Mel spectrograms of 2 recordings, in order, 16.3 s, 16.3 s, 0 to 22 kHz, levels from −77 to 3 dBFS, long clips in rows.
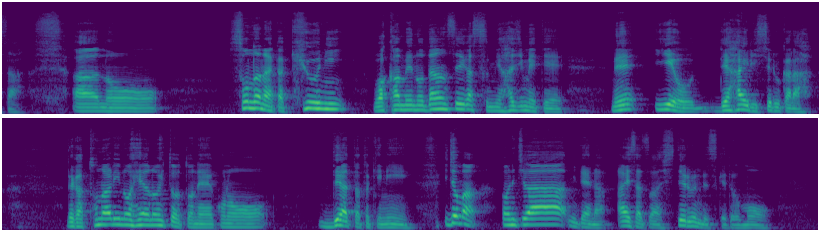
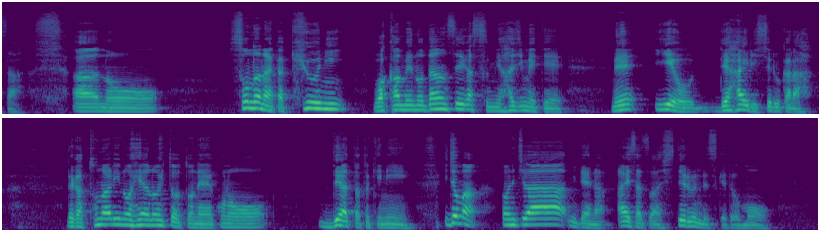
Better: neither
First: none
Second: none

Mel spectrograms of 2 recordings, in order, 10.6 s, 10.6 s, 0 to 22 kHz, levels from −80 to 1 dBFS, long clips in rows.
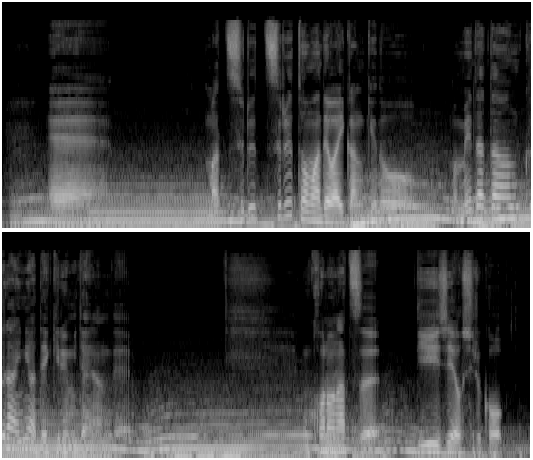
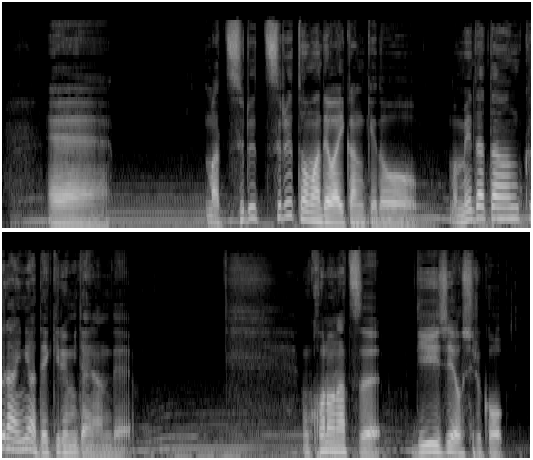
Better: second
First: low rumble; loud; throughout; 7 dB below the speech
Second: low rumble; faint; throughout; 25 dB below the speech

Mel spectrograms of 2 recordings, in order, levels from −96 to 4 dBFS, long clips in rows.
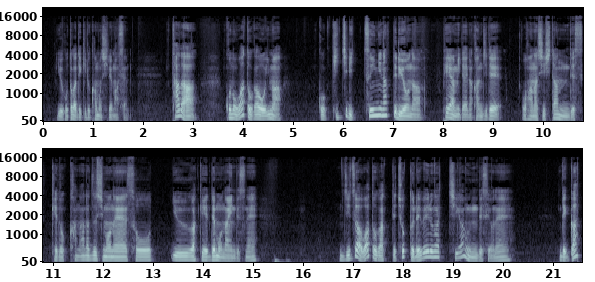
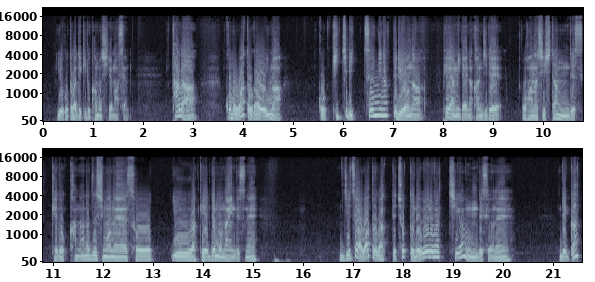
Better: first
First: none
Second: distortion; heavy; 6 dB below the speech

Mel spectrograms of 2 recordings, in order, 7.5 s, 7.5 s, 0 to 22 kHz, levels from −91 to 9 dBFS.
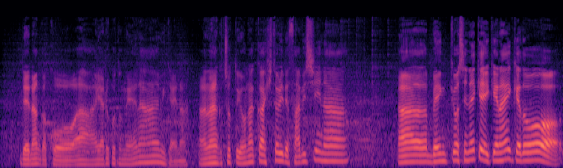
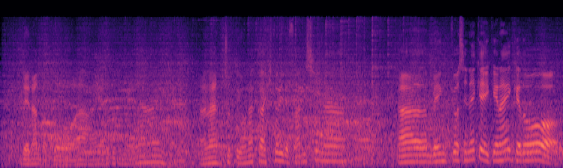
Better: first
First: crowd noise; faint; throughout; 20 dB below the speech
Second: crowd noise; loud; throughout; 5 dB below the speech

